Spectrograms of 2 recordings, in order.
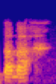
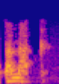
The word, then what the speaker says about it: Tanaj: final, y por eso se pronuncia suave como J y no como K. ¿Okay? Entonces sería como un Tanaj, no como Tanak.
